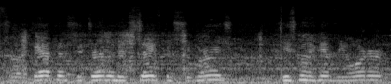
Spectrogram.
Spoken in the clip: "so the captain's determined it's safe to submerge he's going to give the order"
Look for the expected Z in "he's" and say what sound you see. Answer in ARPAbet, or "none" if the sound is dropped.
Z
